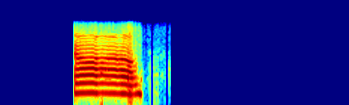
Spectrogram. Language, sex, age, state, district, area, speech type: Dogri, female, 45-60, Jammu and Kashmir, Reasi, rural, conversation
